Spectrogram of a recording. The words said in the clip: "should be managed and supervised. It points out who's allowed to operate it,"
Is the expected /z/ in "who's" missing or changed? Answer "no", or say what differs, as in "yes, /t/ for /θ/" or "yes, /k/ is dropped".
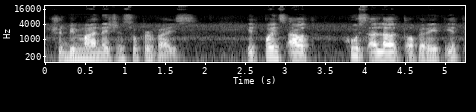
yes, /s/ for /z/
